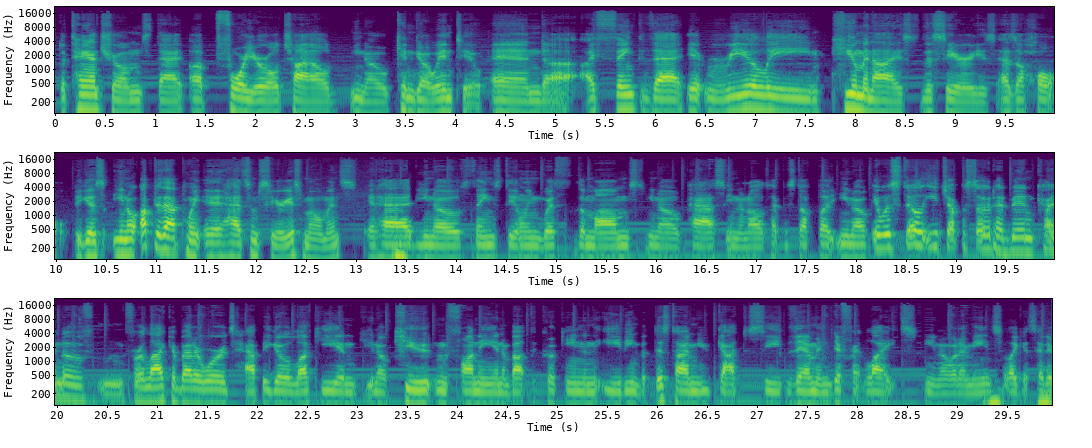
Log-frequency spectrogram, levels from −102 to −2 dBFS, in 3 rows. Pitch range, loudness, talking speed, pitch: 110-125 Hz, -23 LUFS, 210 wpm, 115 Hz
